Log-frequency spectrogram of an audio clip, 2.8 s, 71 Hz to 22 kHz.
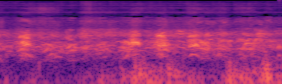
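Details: Several of about 350 dogs at a rescue bark in an overlapping chorus, short rough barks arriving every half second or so, as the only caretaker tries and fails to calm them; they rarely get visitors; recorded 8 December 2024.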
